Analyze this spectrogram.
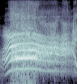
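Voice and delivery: high, loud groan of loss; despairing cry. Acted. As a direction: wail like you just lost everything. Gambler losing at the casino.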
